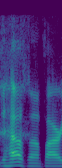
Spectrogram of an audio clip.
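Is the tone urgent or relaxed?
relaxed. It is said casually, in a relaxed voice.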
